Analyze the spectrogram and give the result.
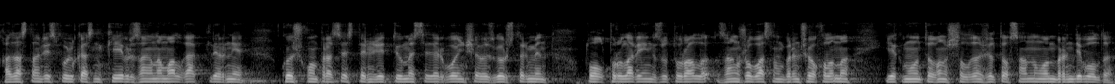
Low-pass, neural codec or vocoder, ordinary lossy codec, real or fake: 7.2 kHz; vocoder, 44.1 kHz, 80 mel bands, Vocos; none; fake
